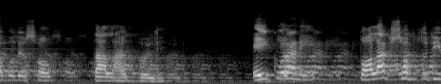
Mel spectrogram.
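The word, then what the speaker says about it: طلاق: একটা শব্দ বলে কি তালাক বলে না আ বাবা বলো না শব্দটা কিন্তু তালাক নয় শব্দটা তালাক নয় শব্দটা হলো তলাক কি বললাম তলাক ওর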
